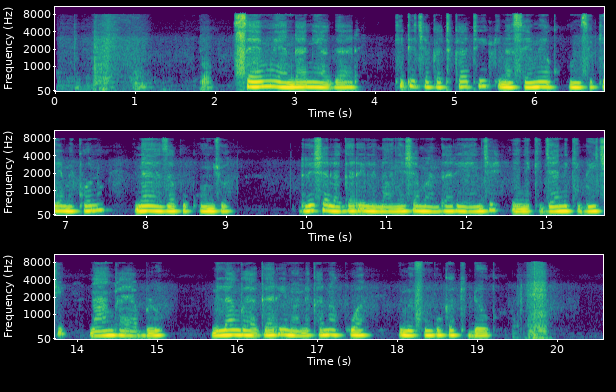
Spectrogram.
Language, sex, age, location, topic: Swahili, female, 25-35, Nairobi, finance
